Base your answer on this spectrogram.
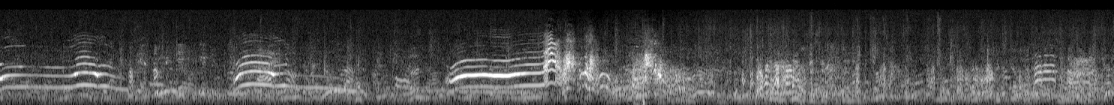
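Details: Quarrelling house cats: several long, wailing, harmonic meows that rise and bend downward, then a burst of harsh, noisy hissing and scuffling sounds with scattered shorter cries.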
